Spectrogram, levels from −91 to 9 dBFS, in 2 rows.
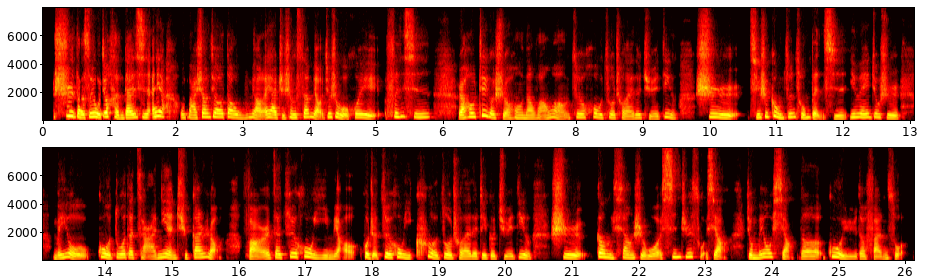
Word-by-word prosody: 是 335 -2 +5
的， 245 -6 +5
所 220 - +1
以 - - +7
我 245 - +8
就 290 - +8
很 205 -10 0
担 220 +2 +7
心， 235 0 0
哎 270 +5 +3
呀， 310 -5 +4 0.2
我 225 - -3
马 205 -4 -2
上 260 +4 +1
就 280 - +1
要 250 -1 +4
到 250 -2 +2
5 210 -3 -1
秒 230 +2 -1
了， - - -1
哎 225 - +3
呀， 225 -2 +4
只 210 -4 -5
剩 220 +2 0
3 255 +3 0
秒， 265 - +1
就 250 - -1
是 255 - 0
我 - - +3
会 350 - +2
分 285 0 -2
心。 245 -1 -3 0.4
然 200 +1 +6
后 275 0 +3
这 365 +5 +3
个 240 -4 +2
时 185 - -3
候 200 +2 -4
呢， 185 -1 -2
往 185 +3 -6
往 225 -2 -5
最 235 +3 -2
后 230 -1 -3
做 215 0 -3
出 200 - -7
来 165 0 -4
的 210 - -2
决 165 -6 -8
定 215 -1 -5 0.3
是 250 - +1
其 225 -1 -2
实 280 +4 0
更 265 -7 +1
遵 250 +4 -2
从 230 -4 -1
本 - - 0
心， 180 0 -4
因 240 +1 0
为 240 0 +2
就 245 0 -3
是 195 -4 -1 0.3
没 195 +4 0
有 400 - +1
过 245 -7 +4
多 235 +2 +1
的 220 -2 0
杂 220 -6 -7
念 220 -4 +1
去 190 +1 -6
干 235 +5 +1
扰， - - -2 0.3
反 - - +2
而 - - 0
在 225 +3 0
最 260 +4 -1
后 265 0 +1
1 185 -3 -4
秒 165 -3 -4
或 245 - +5
者 - - 0
最 235 -3 +3
后 250 0 +1
一 185 - -2
刻 235 - -2
做 200 +2 +2
出 195 -1 -5
来 170 -1 0
的 170 - 0
这 190 +2 0
个 170 -2 -2
决 160 -1 -7
定， 200 -1 -1 0.3
是 370 - +1
更 245 -6 +5
像 210 +1 -3
是 200 -3 -1
我 155 -4 -1
心 255 -4 -2
之 275 +1 -1
所 270 - -11
向， - - -1 0.3
就 200 - +4
没 195 +3 +1
有 255 +1 +1
想 255 0 -5
得 160 +4 -2
过 290 0 +4
于 150 -4 -4
地 165 0 -2
繁 155 +3 -5
琐。 195 - -6
225 Hz, 250 characters per minute, -21 LUFS, 195-255 Hz, 0.4 s, 我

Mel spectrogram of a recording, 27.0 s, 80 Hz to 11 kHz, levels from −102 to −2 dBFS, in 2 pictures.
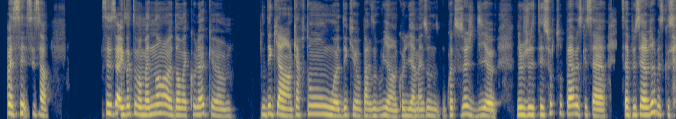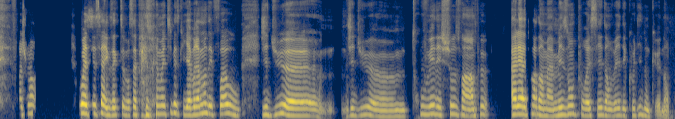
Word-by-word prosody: Ouais, 240 -3 +6
c'est 240 +3 +1
c'est 235 - -8
ça. 205 -4 -1 1.0
C'est 250 -2 +1
ça 230 -1 +7
exactement. 220 +1 +1
Maintenant, 230 +4 +1
heu, 205 - +1
dans 200 0 +1
ma 195 -1 -1
coloc, 215 +3 -3
hem, 180 -3 -5 0.6
dès 210 +1 -2
qu'il 220 - -14
y - - +8
a 205 - +5
un 180 -1 -1
carton 220 +2 -3
ou 190 - +2
heu, 180 - +1
dès 195 +3 -5
que, 195 -1 -5
par 180 0 -4
exemple, 180 +1 -6
oui, 195 0 -2
un 165 -3 -3
colis 185 +2 -4
Amazon 175 +2 -5
ou - - -19
ou - - -22
quoi 200 +4 -3
que 200 - -10
ce 200 - -8
soit, 225 +2 0
je 205 - -5
dis, 185 +2 -4
heu: 170 -2 +3 0.4
«Ne 205 - +1
le 205 - +5
jetez 205 +1 0
surtout 245 +3 -6
pas 225 0 +4
parce 230 -2 -1
que 215 - -7
ça 175 -5 0 0.3
ça 205 - 0
peut 210 +1 -3
servir», 215 +5 +4
parce 220 -4 -5
que 205 - -9
c'est 200 - -3 0.4
franchement 230 +3 -6 0.9
ouais, 250 -1 +12
c'est 235 0 -3
ça 230 0 +4
exactement. 200 0 -1
Ça 205 +2 -1
peut 195 - -5
être 210 - +3
vraiment 230 0 -2
utile 230 +3 -4
parce 250 -2 +1
qu'il 220 -4 -13
y 200 - +5
a - - +6
vraiment 215 +5 +3
des 225 -3 0
fois 235 +3 +2
où, 195 -5 -6 0.4
j'ai 210 0 -2
dû 215 +6 -4
hem 185 -4 +5 0.5
j'ai 195 +3 -6
dû, 195 +4 -7
hem, 165 -2 -4
trouver 225 +1 -3
des 215 -2 -2
choses, 220 +3 -3
enfin, 180 -3 +1
un 175 - +1
peu 215 +4 -7 0.4
aléatoires 220 +1 +6
dans 195 -2 +1
ma 175 -2 -2
maison 205 +5 0
pour 200 -3 -5
essayer 185 +2 -2
d'envoyer 185 -1 -4
des 185 -1 -7
colis 185 +4 -10
donc 170 -5 -6
heu, - - -9
non. - - -9
205 Hz, 210 wpm, -21 LUFS, 185-225 Hz, 1.0 s, ouais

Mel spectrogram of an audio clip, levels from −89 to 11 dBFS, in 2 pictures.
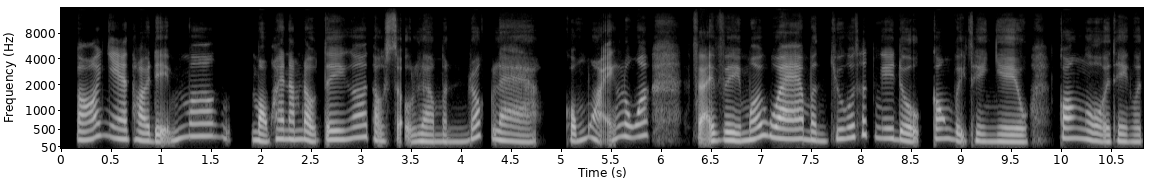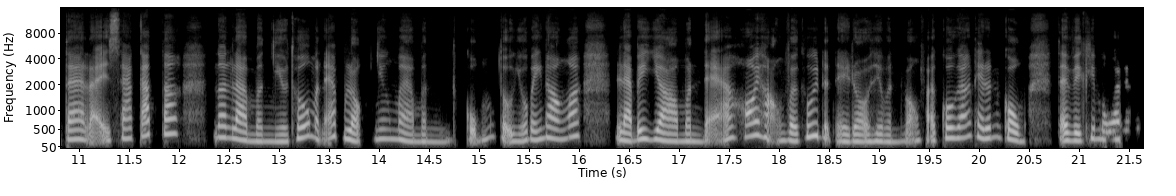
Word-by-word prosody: Có 230 +3 +3
nha, 285 -6 0
thời 210 -3 +3
điểm 225 +9 -1
á 320 - -1 0.6
1-2 220 +4 +2
năm 235 0 +1
đầu 215 -5 +3
tiên 235 +4 +1
á, 295 +2 0
thật 210 -3 -2
sự - - -4
là 185 0 +1
mình 180 0 -5
rất 300 +7 -2
là 185 -6 0 0.3
khủng 200 +4 -1
hoảng 260 -2 -2
luôn 305 0 -1
á. 335 +2 +1 0.5
Tại 195 - +3
vì 210 -1 +3
mới 235 +8 +3
qua 260 -5 +5
mình 215 -5 -2
chưa 250 +5 -3
có 285 +2 +1
thích 345 0 -5
nghi 265 -1 -2
được, 220 -6 +2
công 255 -1 0
việc 195 - -2
thì 195 -1 -2
nhiều, 180 -1 +1 0.3
con 270 -1 +2
người 195 -6 +1
thì 185 0 -2
người 180 0 -4
ta 240 +4 +2
lại - - 0
xa 260 +4 -2
cách 355 - +2
á. 380 - +3 0.4
Nên 290 -1 0
là 240 -5 +4
mình 185 -1 -3
nhiều 180 0 -2
thứ 275 +10 +1
mình 250 -7 -4
áp 310 +2 -3
lực 225 -5 +3
nhưng 250 0 -5
mà 210 -6 0
mình 175 -1 -6
cũng 240 +7 -3
tự - - +2
nhủ 200 +3 -1
bản 230 +1 -1
thân 260 -3 +2
á, 315 +3 +1 0.3
là 205 -3 +4
bây 235 +3 +2
giờ 200 -5 +4
mình 185 -1 -2
đã 275 - -1
hối 320 +4 +2
hận 290 - -2
về 200 -2 +3
cái 300 +11 0
quyết 335 0 +2
định 280 - -2
này 185 -1 0
rồi 185 0 +1
thì 190 - +1
mình 175 -1 -5
vẫn 200 - -4
phải 215 - -2
cố 275 0 +4
gắng 280 +3 0
theo 300 -5 0
đến 275 +2 -1
cùng. 230 -6 +5 0.3
Tại 205 - +4
vì 200 -1 +4
khi 260 +7 -4
mà 240 -3 -2
qua 230 +1 +2
đây 235 - -15
230 Hz, 245 wpm, -22 LUFS, 190-270 Hz, 0.6 s, qua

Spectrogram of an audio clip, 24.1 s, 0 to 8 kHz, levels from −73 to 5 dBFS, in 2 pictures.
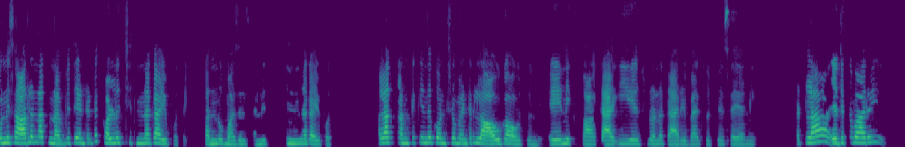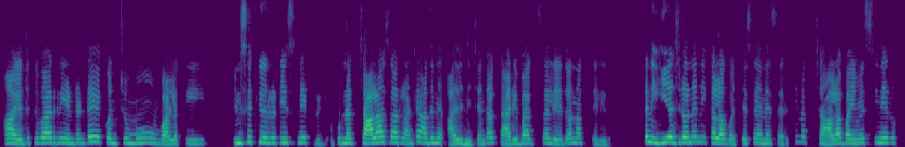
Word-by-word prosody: కొన్ని 270 +2 +4
సార్లు 260 +3 +7
నాకు 295 -2 0
నవ్వితే 250 +4 -2
ఏంటంటే 250 +5 -3
కళ్ళు 260 +1 +4
చిన్నగా 250 0 +1
అయిపోతాయి, 210 -4 -6 0.2
కన్ను 220 +1 0
మజిల్స్ 205 0 -6
అన్నీ 205 +1 -4 0.3
చిన్నగా 230 0 0
అయిపోతాయి. 190 -2 -10 0.6
అలా 275 +2 +8
కంటి 255 +1 0
కింద 280 0 0
కొంచెం 255 0 -1
అంటే 245 +3 -3
లావుగా 225 +2 +5
అవుతుంది. 195 -4 -9 0.2
ఏ - - +4
నీకు 235 0 -3
కా 195 - +2 0.2
క్యా 200 -2 +5 0.2
ఈ - - -6
ఏజ్‌లోనే 215 +1 -6
క్యారీ 190 0 -1
బ్యాగ్స్ 190 +1 -7
వచ్చేసాయని. 190 -2 -8 0.6
అట్లా 275 +4 +5 0.3
ఎదుటివారి 280 +2 +2 0.5
ఆ! - - +4 0.2
ఎదుటివారిని 270 +2 0
ఏంటంటే, 245 +4 -1 0.2
కొంచెము 250 0 -1 0.3
వాళ్ళకీ 220 +1 -2 0.6
ఇన్సెక్యూరిటీస్‌ని 275 0 0
ట్రిగ్ 225 -3 -15
ఇప్పుడు 250 +4 -4
నాకు 255 -2 -1
చాలా 255 +3 +8
సార్లు 285 -4 0
అంటే 235 +6 -4
అది 270 +1 0
ని 260 - 0 0.2
అది 230 +1 +1
నిజంగా 220 +7 -5
క్యారిబాగ్స్, 235 +3 -2 0.2
లేదో 225 +3 -3
నాకు 260 0 -8
తెలీదు. 200 -3 -11 0.4
కానీ, 300 -2 +3
ఈ - - +4
ఏజ్‌లోనే 290 +1 +2
నీకు 280 -2 -7
అలా 250 -1 +5
వచ్చేసాయి 240 +3 -6
అనేసరికి 230 +2 -8
నాకు 300 0 -11
చాలా 220 +3 +2
భయమేసి 240 +2 -2
నేను, 270 0 -2
245 Hz, 155 wpm, -24 LUFS, 215-270 Hz, 0.6 s, అలా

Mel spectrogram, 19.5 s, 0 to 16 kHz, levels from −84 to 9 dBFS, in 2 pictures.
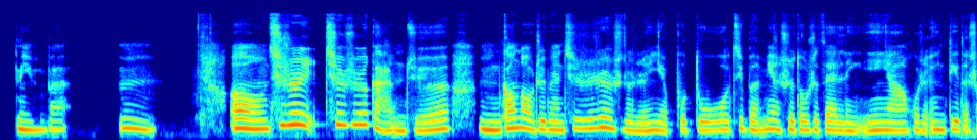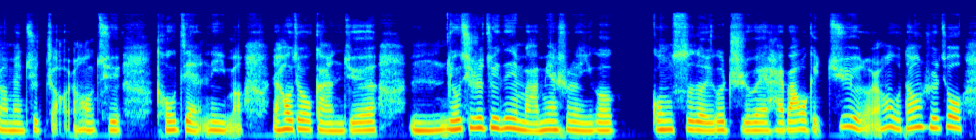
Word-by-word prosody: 明 190 -2 0
白， 195 0 -8 0.5
嗯。 210 -4 -1 0.7
嗯， 210 -1 +6
其 290 +8 +1
实 300 -2 +6
其 305 -1 +1
实 300 0 +2
感 175 - 0
觉， 185 +5 0 0.3
嗯， 190 -2 +3
刚 220 +2 +5
到 220 -3 +3
这 195 0 +1
边， 185 -1 0
其 215 +4 -4
实 215 +1 0
认 235 -1 +3
识 210 -1 -6
的 180 - -1
人 165 +2 0
也 170 - -1
不 165 +4 -7
多， 185 +1 -2
基 220 - -5
本 190 -3 -1
面 200 0 -1
试 195 +1 -1
都 185 0 -1
是 190 0 -2
在 185 0 0
领 170 -1 -2
英 180 +1 0
啊， 175 0 -1
或 180 +1 -5
者 170 - -3
Indeed 190 0 -1
上 180 -2 -3
面 170 -1 -1
去 190 +2 -6
找， - - -8
然 - - -5
后 180 -1 -1
去 185 0 -3 0.3
投 185 0 0
简 180 -2 -2
历 180 -1 0
嘛。 - - -4 0.3
然 185 - +1
后 205 0 +6
就 200 -2 +2
感 170 -3 -1
觉， 180 +2 0 0.3
嗯， 175 +1 0
尤 200 +1 +5
其 230 +3 0
是 235 - +5
最 230 +1 +3
近 220 -2 +3
吧， 165 -2 0
面 190 +2 +2
试 195 - -4
了 180 - +1
一 165 0 -1
个 175 -1 -1 0.3
公 195 0 +2
司 195 0 -1
的 180 -2 +3
一 170 - 0
个 185 +1 +1
职 175 0 -4
位， 175 0 +1
还 175 0 -1
把 185 +1 +2
我 200 - +1
给 - - -5
拒 255 -3 -1
了， 195 - -4
然 - - -2
后 250 +2 0
我 210 - -1
当 240 +4 +1
时 230 -2 0
就， 230 -1 +2
190 Hz, 275 characters per minute, -20 LUFS, 180-210 Hz, 0.7 s, 嗯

